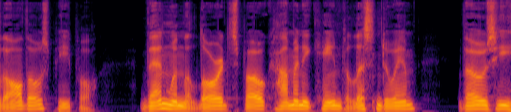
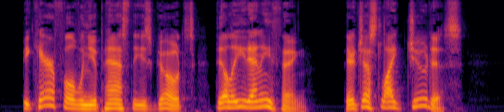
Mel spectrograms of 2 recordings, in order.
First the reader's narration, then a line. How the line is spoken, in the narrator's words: James, the brother of John, called out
